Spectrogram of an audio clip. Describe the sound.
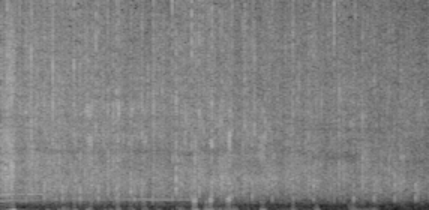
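A crowd claps steadily in sustained, dense applause welcoming a guest pastor before he preaches, holding at an even loudness for several seconds, with faint voices mixed in underneath.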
